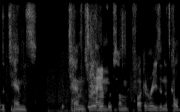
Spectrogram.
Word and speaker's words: Thames: uh it's called the tens the Thames for some reason it's called the Thames even though it's spelled Thames I don't know London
